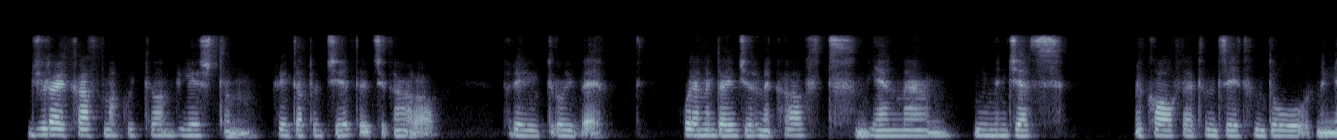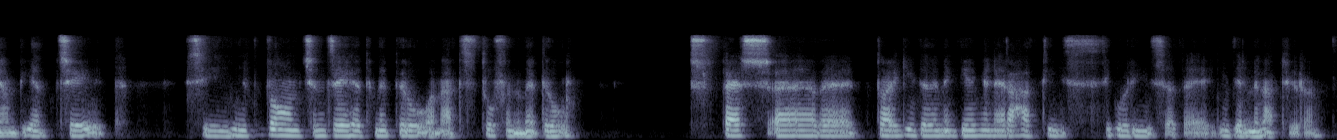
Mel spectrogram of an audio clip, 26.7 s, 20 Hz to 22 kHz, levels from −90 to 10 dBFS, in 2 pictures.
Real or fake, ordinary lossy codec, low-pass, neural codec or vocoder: real; none; none; none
